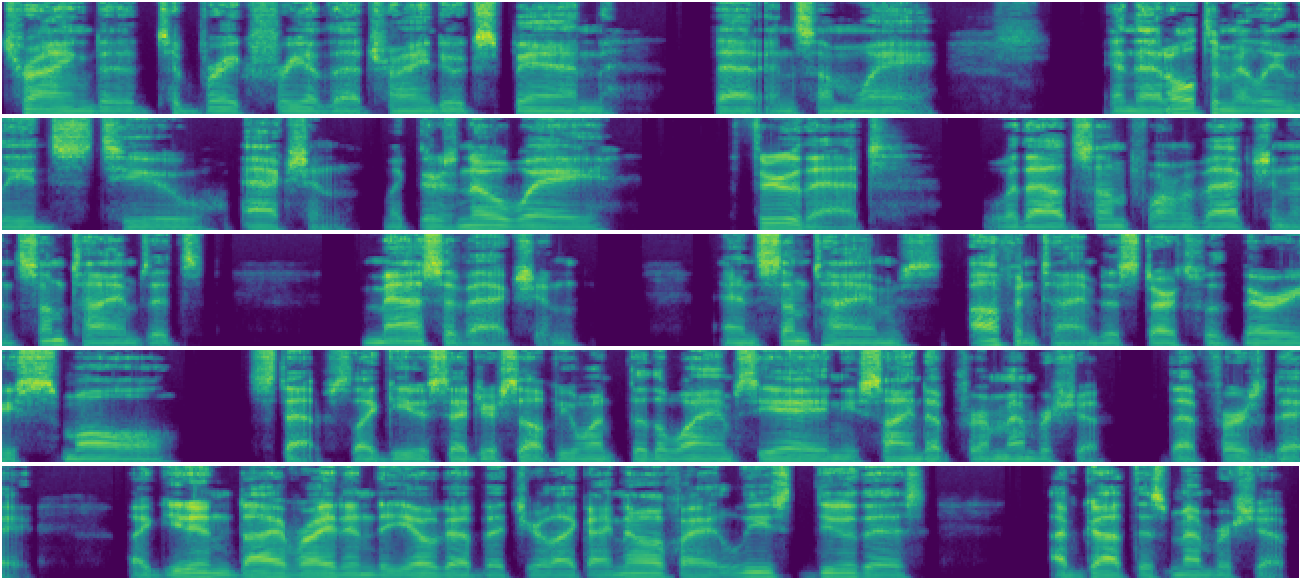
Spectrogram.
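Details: Adult male speaker; normal speech.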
